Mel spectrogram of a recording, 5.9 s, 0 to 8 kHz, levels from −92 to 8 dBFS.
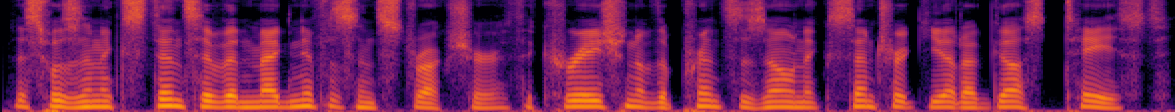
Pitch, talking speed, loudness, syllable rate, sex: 140 Hz, 175 wpm, -20 LUFS, 5.5 syllables/s, male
